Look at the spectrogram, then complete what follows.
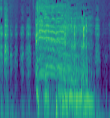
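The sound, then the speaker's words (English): Quick, rhythmic dog panting breaths, fairly loud, give way to a long strained whining tone that holds for about a second before trailing off. “The dog's just like...”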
